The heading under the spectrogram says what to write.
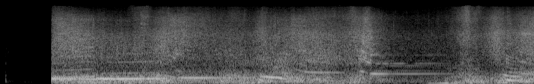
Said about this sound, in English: It's a little loud when it starts because engine noises. Cars. So just be careful with that.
